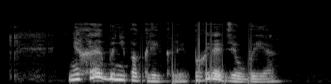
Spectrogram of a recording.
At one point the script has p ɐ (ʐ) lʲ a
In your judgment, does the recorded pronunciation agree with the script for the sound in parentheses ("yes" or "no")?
no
